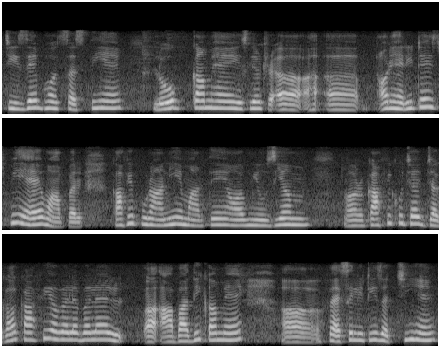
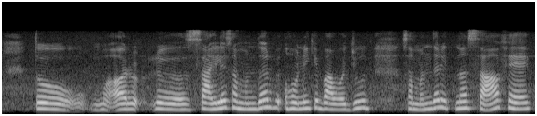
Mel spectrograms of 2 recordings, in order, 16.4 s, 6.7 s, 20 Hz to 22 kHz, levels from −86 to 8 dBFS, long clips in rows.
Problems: none marked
